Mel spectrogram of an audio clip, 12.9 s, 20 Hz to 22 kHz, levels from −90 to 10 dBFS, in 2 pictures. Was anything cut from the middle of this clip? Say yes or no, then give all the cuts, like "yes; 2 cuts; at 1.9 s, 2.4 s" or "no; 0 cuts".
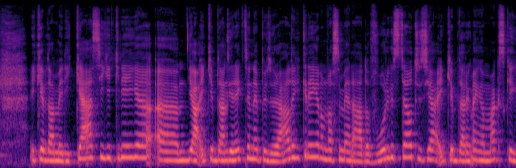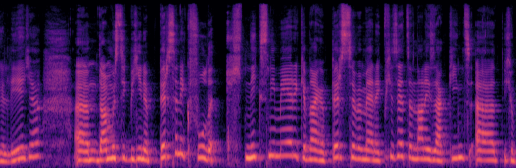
yes; 3 cuts; at 2.8 s, 5.9 s, 11.2 s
